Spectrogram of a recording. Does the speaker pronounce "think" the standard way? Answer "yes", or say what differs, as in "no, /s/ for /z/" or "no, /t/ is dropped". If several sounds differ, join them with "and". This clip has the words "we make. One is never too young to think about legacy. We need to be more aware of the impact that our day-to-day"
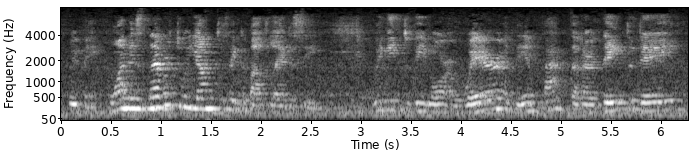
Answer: yes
